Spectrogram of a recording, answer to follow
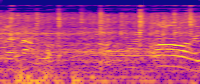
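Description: People talking, with a low rumble in the first second and a voice clearly heard near the end.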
